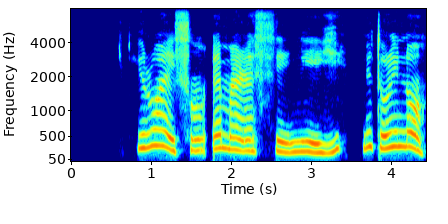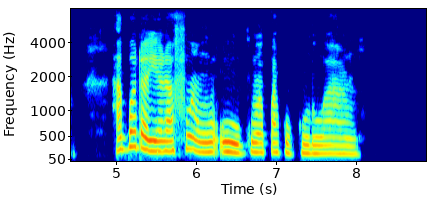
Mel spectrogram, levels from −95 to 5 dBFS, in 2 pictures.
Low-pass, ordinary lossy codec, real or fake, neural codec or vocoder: none; none; fake; codec, 16 kHz, 4 kbps, FreqCodec, larger model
